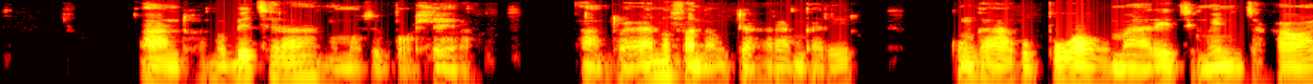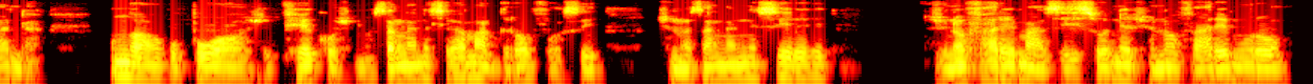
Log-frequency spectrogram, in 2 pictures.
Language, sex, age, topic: Ndau, male, 18-24, health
